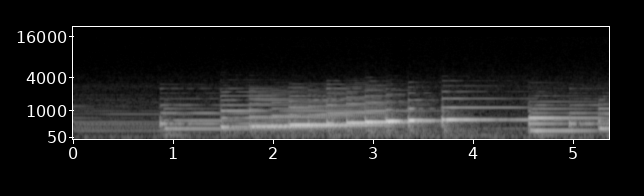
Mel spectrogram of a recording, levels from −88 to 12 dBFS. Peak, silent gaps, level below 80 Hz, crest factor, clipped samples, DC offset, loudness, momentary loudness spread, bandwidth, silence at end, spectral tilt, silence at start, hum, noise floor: -4 dBFS; none; -56 dBFS; 16 dB; under 0.1%; under 0.1%; -19 LUFS; 18 LU; 3.8 kHz; 0 s; -8.5 dB/octave; 0.85 s; none; -47 dBFS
